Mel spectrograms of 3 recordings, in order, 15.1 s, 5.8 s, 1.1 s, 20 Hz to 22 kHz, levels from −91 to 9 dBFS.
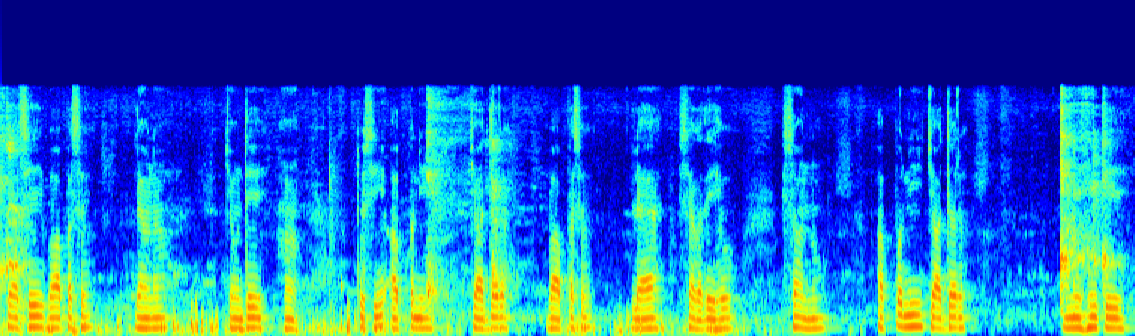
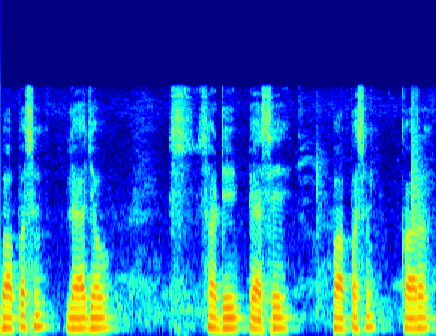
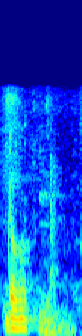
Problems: constant background noise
